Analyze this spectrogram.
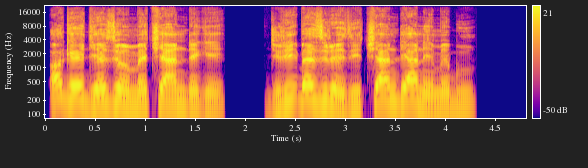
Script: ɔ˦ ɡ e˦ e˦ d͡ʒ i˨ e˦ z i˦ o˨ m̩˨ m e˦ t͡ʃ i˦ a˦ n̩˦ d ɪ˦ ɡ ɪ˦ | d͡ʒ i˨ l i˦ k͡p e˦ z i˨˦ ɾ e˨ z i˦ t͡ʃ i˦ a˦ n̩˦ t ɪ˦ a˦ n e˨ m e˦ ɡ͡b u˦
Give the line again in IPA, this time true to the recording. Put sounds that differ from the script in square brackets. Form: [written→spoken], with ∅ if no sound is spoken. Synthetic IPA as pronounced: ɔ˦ ɡ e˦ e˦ d͡ʒ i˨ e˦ z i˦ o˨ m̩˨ m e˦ t͡ʃ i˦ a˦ n̩˦ d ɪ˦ ɡ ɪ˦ | d͡ʒ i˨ [l→ɾ] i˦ k͡p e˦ z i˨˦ ɾ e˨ z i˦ t͡ʃ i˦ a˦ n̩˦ [t→d] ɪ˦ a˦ n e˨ m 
